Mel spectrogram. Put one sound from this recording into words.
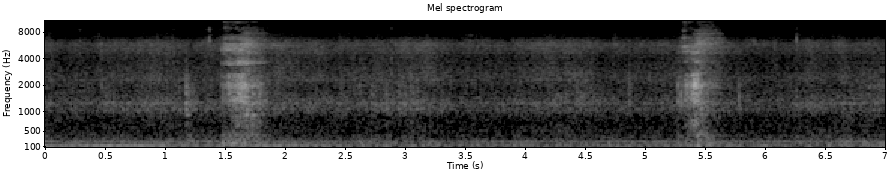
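A sculpting tool scrapes into soft modelling clay.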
